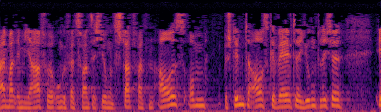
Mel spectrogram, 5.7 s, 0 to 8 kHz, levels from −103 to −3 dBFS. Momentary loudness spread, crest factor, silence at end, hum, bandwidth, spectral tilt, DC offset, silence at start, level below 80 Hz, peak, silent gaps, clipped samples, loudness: 6 LU; 20 dB; 0 s; none; 7.4 kHz; -8 dB/octave; under 0.1%; 0 s; -62 dBFS; -18 dBFS; none; under 0.1%; -37 LUFS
